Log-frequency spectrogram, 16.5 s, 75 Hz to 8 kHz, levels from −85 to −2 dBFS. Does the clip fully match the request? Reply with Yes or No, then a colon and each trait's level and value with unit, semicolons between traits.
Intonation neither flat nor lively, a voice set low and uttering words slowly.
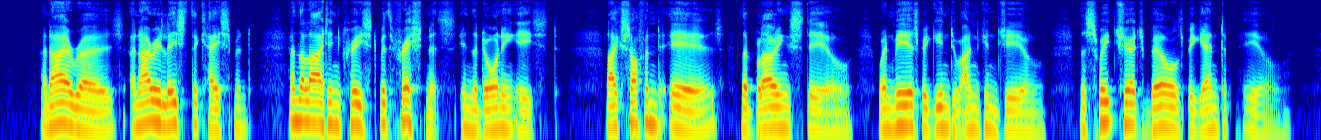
Yes: average, 3.5 semitones; low, 110 Hz; slow, 130 wpm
